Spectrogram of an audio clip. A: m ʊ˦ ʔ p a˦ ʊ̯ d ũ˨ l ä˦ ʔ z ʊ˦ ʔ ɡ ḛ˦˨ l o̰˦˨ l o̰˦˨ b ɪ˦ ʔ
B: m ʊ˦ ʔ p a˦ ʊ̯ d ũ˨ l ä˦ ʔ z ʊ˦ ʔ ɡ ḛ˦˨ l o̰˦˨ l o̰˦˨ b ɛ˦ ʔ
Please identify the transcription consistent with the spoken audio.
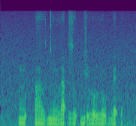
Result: B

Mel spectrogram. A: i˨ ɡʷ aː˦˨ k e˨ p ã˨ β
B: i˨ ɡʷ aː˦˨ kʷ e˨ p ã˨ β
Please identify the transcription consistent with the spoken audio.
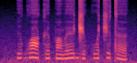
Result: A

